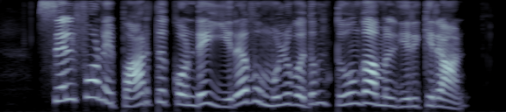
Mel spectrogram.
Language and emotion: Tamil, angry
